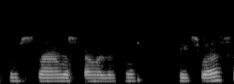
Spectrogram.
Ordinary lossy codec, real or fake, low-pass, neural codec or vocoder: Opus, 24 kbps; real; 3.6 kHz; none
